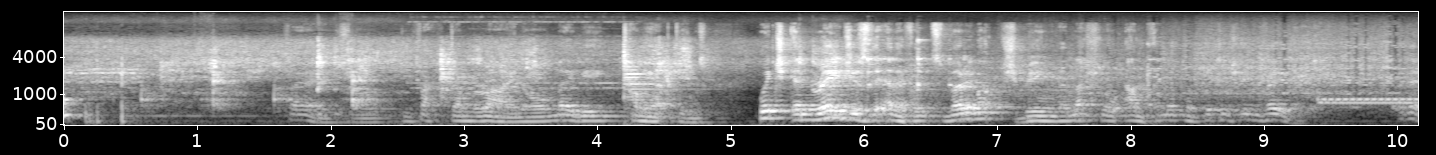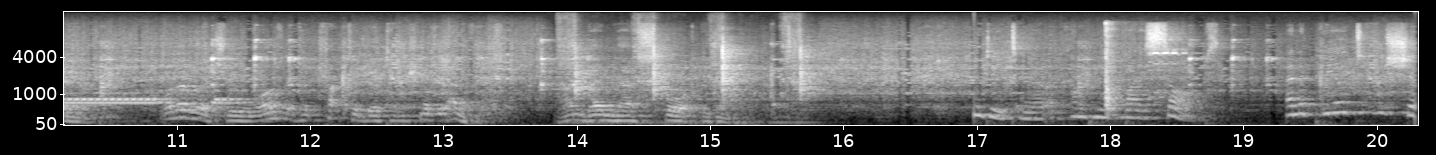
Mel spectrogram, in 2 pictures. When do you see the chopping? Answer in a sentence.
The chopping can be heard from 0.5 to 2.6 s and from 13.8 to 15.8 s.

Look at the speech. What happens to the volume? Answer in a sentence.
The loudness of the speech goes up, then down.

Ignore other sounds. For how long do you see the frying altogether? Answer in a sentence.
The frying can be heard for 20 seconds in total.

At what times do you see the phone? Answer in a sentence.
The phone can be heard from 2.5 to 4.3 s, from 9.4 to 11.6 s and from 17.9 to 18.6 s.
